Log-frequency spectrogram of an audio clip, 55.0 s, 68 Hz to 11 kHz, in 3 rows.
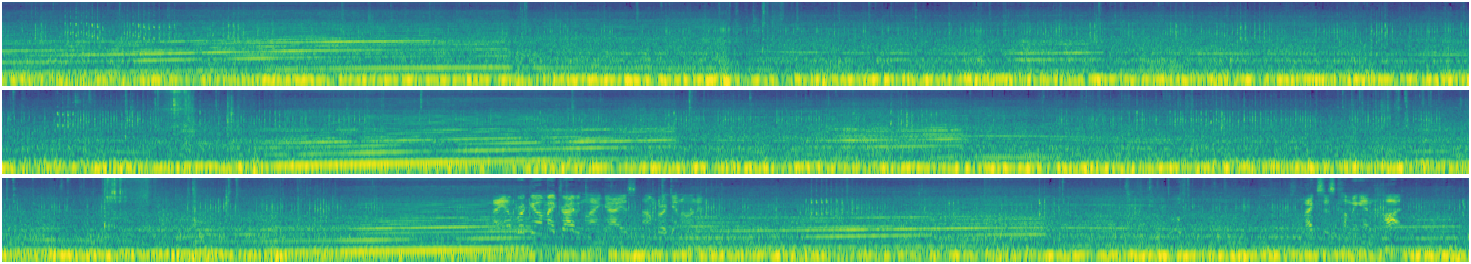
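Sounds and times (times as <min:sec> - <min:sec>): rotary car engine revving: 0:00.0 - 0:55.0.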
